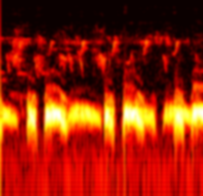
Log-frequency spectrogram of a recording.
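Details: Spotted dove giving its call, linked to bird trapping: a steady low coo run of short punchy notes alternating with long level coos, almost without pause. Faint thin chirps from other birds.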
